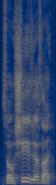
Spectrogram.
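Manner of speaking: usual speaking voice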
